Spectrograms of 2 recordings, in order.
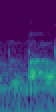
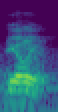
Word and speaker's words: Veolia: The noise that's emanating from, I always pronounce it wrong, Beluvo or Voluvia. Veolia.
